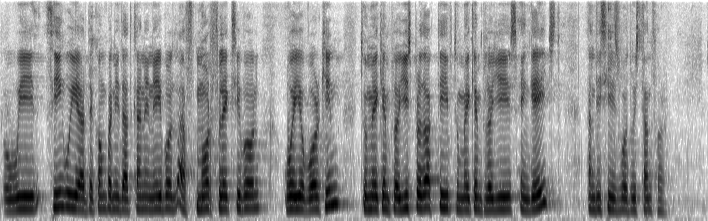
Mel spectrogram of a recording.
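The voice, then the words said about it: Non-American, Spanish accent. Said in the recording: “I can tell from your accent you're not from uh, Baltimore or Washington D.C. ... I'm not from the US ... I am uh, originally from Spain”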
